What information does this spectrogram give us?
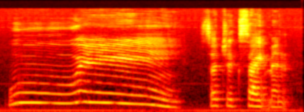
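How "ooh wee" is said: high falling siren whoop; siren wail. A narrator's reading. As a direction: let the siren wind down. Siren imitated after clangs.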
